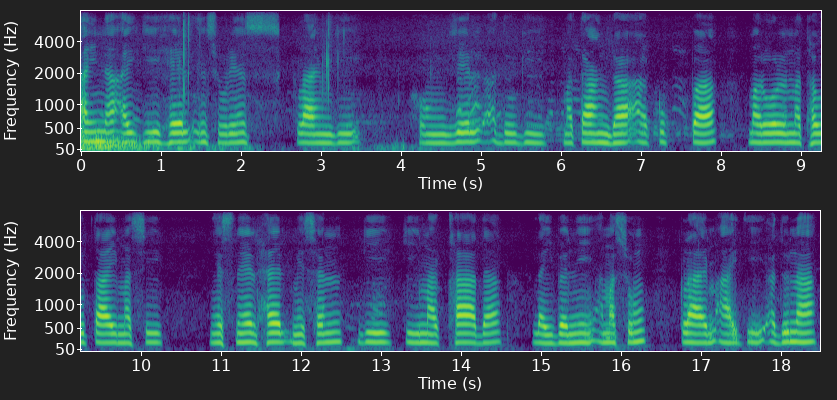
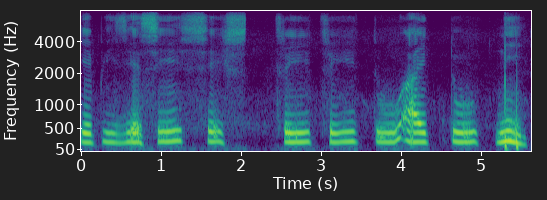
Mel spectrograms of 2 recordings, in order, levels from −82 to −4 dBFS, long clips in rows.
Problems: background sounds at intervals, background conversations at intervals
